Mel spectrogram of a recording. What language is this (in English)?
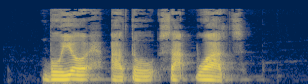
Sakizaya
